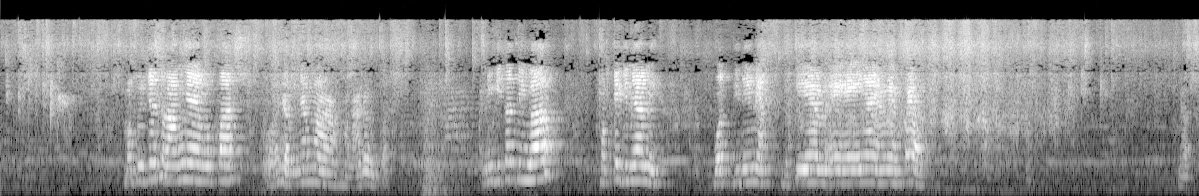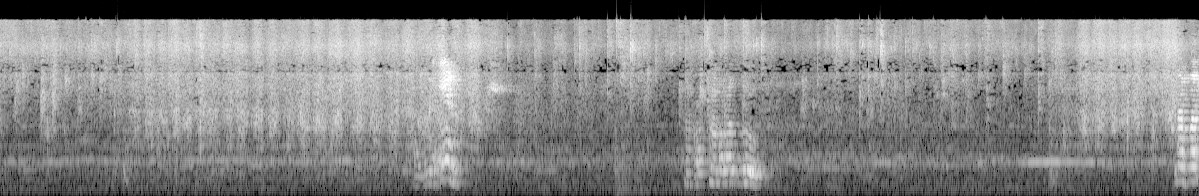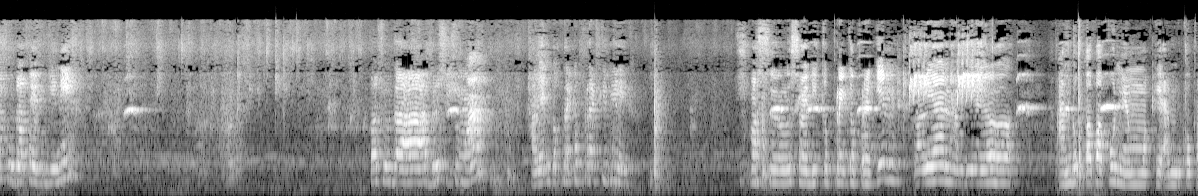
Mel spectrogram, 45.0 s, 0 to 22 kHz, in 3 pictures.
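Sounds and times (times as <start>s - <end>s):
water pouring from a hose: 0.0s - 35.9s.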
